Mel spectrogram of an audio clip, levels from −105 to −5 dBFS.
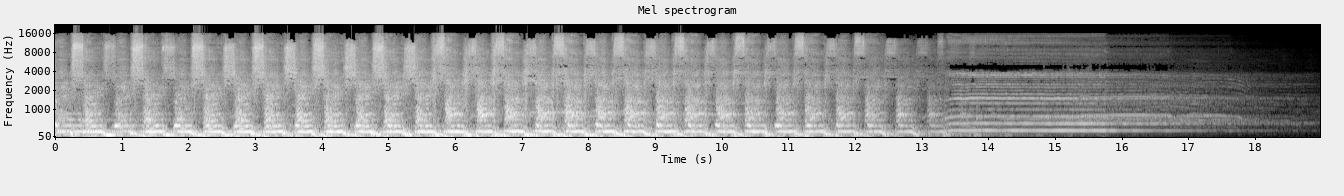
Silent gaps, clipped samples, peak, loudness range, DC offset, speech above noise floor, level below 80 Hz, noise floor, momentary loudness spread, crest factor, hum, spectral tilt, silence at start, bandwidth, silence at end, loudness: none; under 0.1%; 0 dBFS; 20 LU; under 0.1%; 52 dB; -26 dBFS; -63 dBFS; 20 LU; 12 dB; none; -4 dB/octave; 0 s; 16.5 kHz; 2.7 s; -11 LUFS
